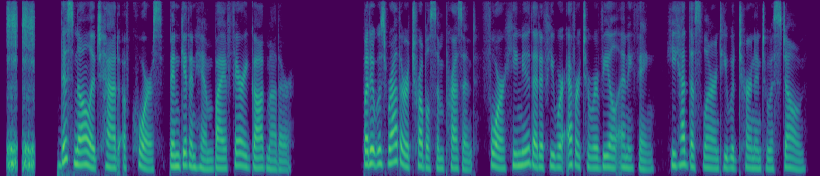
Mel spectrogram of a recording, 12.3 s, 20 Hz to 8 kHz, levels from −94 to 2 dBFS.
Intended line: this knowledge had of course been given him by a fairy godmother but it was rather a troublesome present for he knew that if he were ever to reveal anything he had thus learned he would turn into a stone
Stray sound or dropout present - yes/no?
yes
